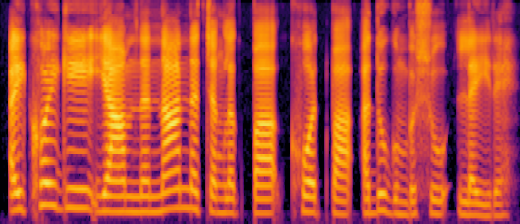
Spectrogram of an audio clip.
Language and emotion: Manipuri, neutral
